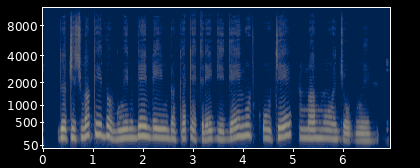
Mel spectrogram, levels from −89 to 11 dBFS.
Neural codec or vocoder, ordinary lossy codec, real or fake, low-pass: codec, 24 kHz, 0.9 kbps, WavTokenizer, medium music audio release; none; fake; none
